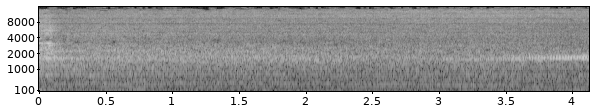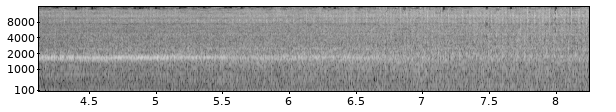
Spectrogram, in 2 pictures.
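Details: B8 Audi S4 after installing upgraded IE high-pressure fuel pump: even settled idle with steady hum, no stumbling or knocking; runs normally and drives better.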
